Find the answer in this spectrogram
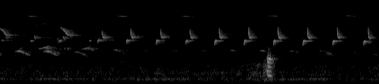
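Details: Early April birdsong in fog at Mirror Lake State Park, Wisconsin, a steady trill of high chirped notes, roughly three per second, with one short harsh call partway through.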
